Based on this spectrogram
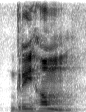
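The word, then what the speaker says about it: गृहम्: लिखा हुआ होता है ऊपर एक डॉट लिखा होता है और उसे हम अंत में अम पढ़ते हैं, पुस्तकम, गृहम। तो ये जो अम है इसका उच्चारण ऐसे करते हैं, डॉट लगाते हैं और अम।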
